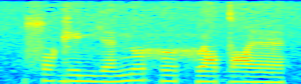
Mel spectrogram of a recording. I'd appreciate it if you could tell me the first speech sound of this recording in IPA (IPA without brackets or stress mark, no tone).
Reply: sˤ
